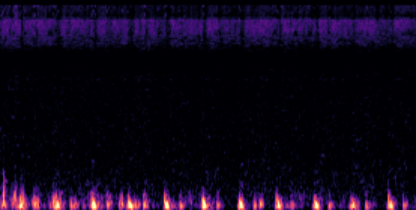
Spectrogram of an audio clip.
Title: Fast Heartbeat Sound ❤❤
